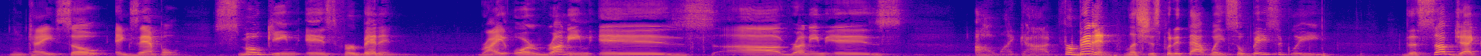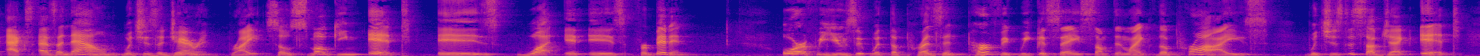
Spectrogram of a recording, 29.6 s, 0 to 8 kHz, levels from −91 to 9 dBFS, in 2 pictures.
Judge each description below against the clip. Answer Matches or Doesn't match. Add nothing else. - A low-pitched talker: Doesn't match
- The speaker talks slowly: Matches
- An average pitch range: Matches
